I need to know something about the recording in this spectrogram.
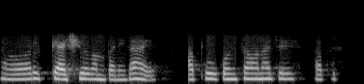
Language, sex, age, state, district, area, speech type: Urdu, female, 30-45, Telangana, Hyderabad, urban, conversation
